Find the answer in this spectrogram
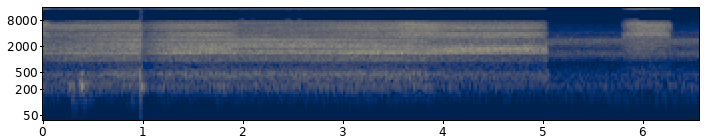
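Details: Owls at their nest in a frenzy over a delivered mouse, 21 March 2020: long, continuous harsh hissing that stops abruptly, followed by one short breathy hiss burst.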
